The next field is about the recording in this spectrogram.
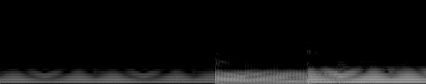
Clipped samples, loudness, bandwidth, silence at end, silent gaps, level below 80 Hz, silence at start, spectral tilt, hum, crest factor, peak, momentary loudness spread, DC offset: under 0.1%; -33 LUFS; 1.8 kHz; 0 s; none; -50 dBFS; 0 s; -14.5 dB/octave; none; 16 dB; -18 dBFS; 16 LU; under 0.1%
